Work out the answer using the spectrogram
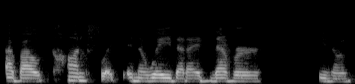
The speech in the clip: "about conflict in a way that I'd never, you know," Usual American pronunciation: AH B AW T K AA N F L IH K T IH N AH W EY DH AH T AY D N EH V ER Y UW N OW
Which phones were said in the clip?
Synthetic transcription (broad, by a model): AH B AW T K AA N F L IH K T IH N AH W EY DH AH T AY D N EH V ER Y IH N OW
